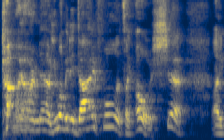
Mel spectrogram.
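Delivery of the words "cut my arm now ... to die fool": high-pitched, loud screaming. Retelling a scene where a character screams at number two: imitating someone screaming. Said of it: "she's just, like, screaming at him and she's like".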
